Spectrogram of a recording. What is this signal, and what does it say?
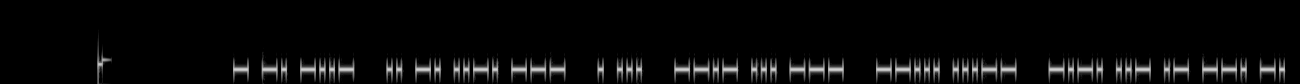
Morse code, heard as a keyed tone, about 25 wpm, 700 Hz. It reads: TNX INFO ES QSO 73 CUAGN
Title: Practice QSO - Exchange 4 - Ending - 25wpm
